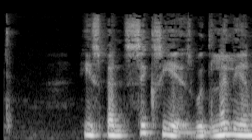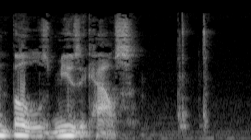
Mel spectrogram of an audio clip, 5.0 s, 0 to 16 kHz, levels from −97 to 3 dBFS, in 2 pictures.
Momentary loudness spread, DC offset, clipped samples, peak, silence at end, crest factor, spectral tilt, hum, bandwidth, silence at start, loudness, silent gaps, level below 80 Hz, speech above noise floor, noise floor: 12 LU; under 0.1%; under 0.1%; -4 dBFS; 0.45 s; 16 dB; -6.5 dB/octave; none; 10.5 kHz; 0.05 s; -19 LUFS; none; -56 dBFS; 46 dB; -64 dBFS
